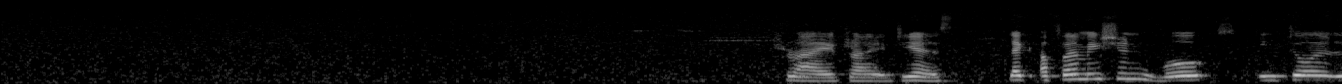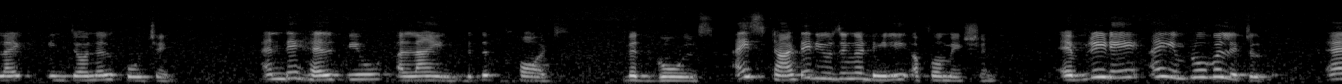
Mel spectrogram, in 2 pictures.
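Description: From start to finish the background is pushed down and speckled by twinkling artefacts. It is overdone noise removal: a noise reducer set too hard shuts down individual frequency bands near its noise estimate, taking quieter parts of the voice too.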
